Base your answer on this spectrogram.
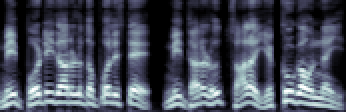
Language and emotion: Telugu, angry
